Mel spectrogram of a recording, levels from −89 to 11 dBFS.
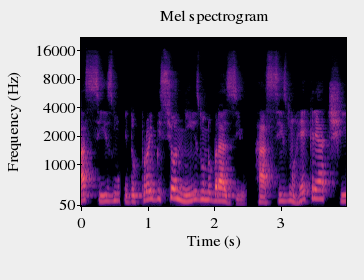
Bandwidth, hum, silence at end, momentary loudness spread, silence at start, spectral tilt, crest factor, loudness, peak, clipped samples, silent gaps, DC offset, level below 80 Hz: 16.5 kHz; none; 0 s; 10 LU; 0 s; -5 dB/octave; 20 dB; -31 LUFS; -10 dBFS; under 0.1%; none; under 0.1%; -82 dBFS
